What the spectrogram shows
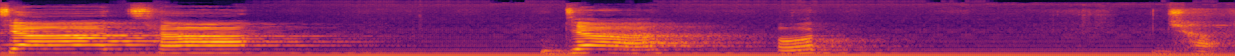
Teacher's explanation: स्पर्श संघर्षी व्यंजन चा वर्ग के आते हैं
